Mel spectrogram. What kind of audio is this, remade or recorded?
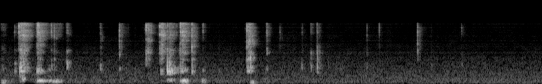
remade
